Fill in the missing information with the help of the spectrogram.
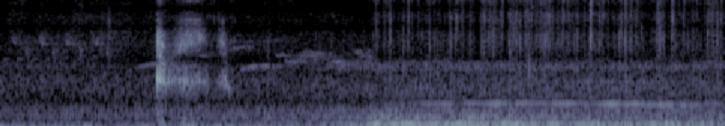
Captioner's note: animal Howls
